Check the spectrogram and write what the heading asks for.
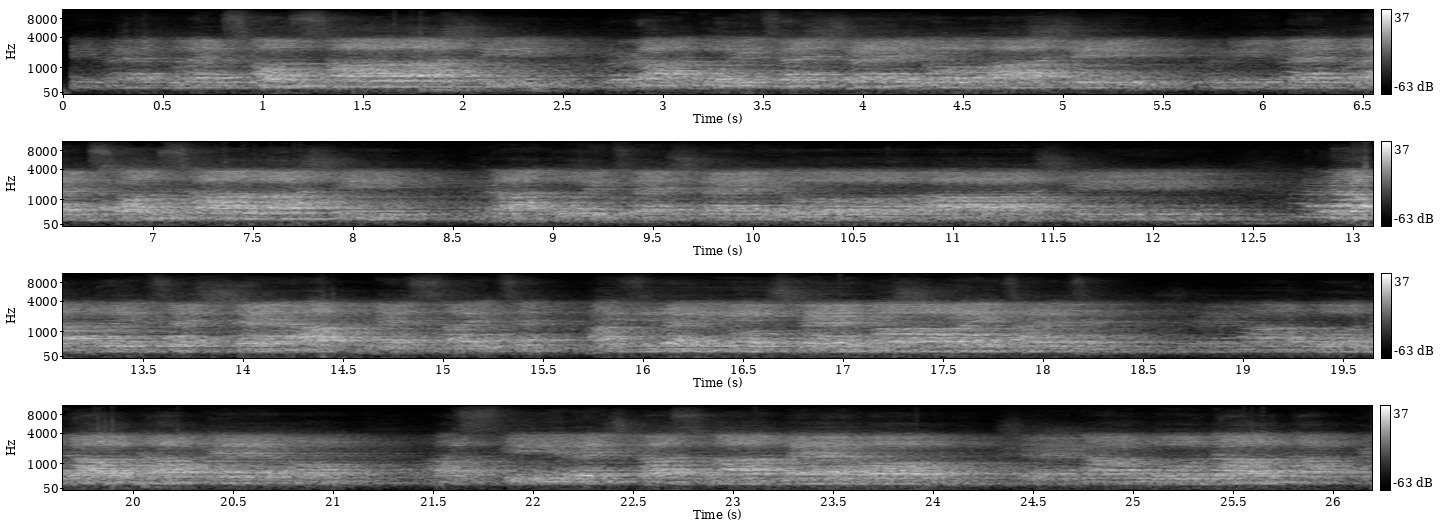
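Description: Male vocal ensemble singing a cappella in flowing phrases, with short breaks between phrases every few seconds.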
